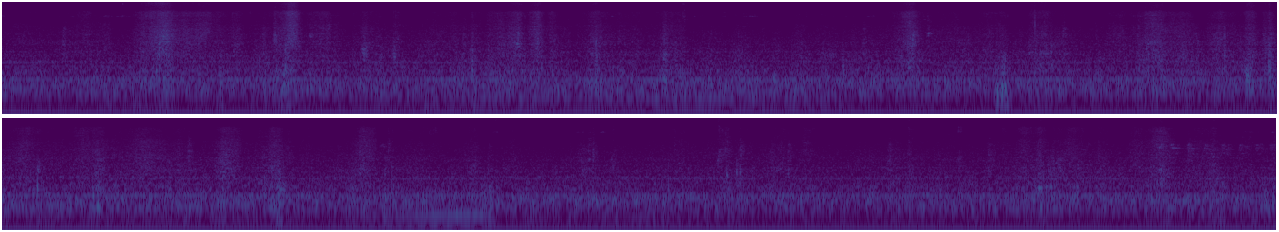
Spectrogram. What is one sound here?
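Cloth rustles and swishes as bedding is shaken and folded.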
